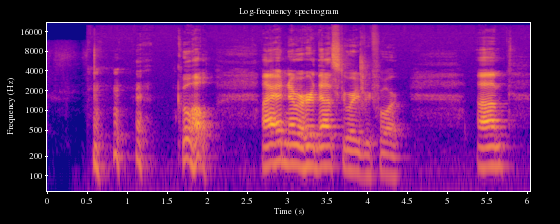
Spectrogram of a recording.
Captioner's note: laughs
